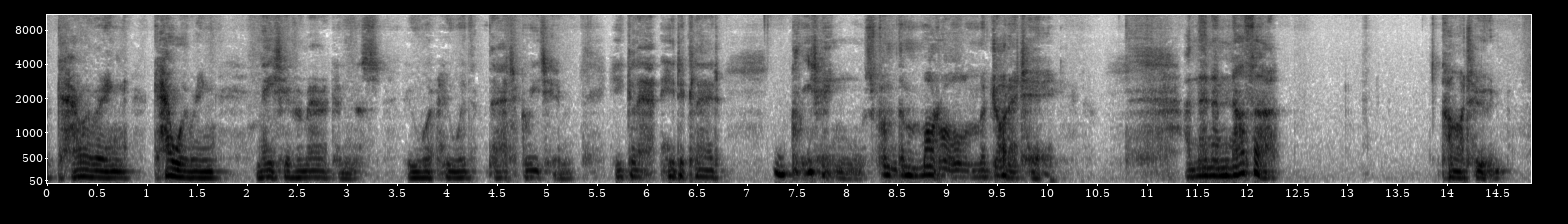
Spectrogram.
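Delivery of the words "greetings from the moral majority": put-on British accent laid on thick, hammy, over-the-top. Describing a cartoon of a Plymouth landing: hammy exaggerated British accent. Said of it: "I'm going to use my most hammy British accent here".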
